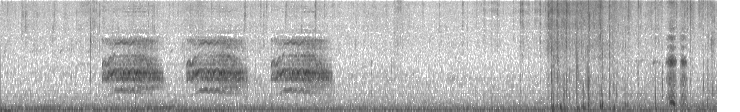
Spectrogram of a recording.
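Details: Miniature horse playing with a one-year-old baby that runs alongside it; three even, tonal whinny-like bursts about a second each, spaced roughly every two seconds, followed by rustling and clattering noise near the end.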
